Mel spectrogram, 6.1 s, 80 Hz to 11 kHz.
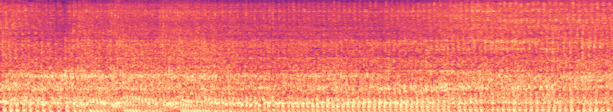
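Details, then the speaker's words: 1983 Honda ATC200X single-cylinder after carburetor cleaning and setting the idle needle one turn out: starts on the third kick and idles steady and even with a regular low thump, no obvious stumble. "okay so it started up the third kick which is good the idling away"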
